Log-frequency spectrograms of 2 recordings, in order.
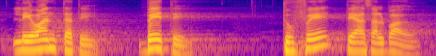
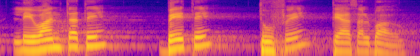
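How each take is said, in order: No difference in how they are said.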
